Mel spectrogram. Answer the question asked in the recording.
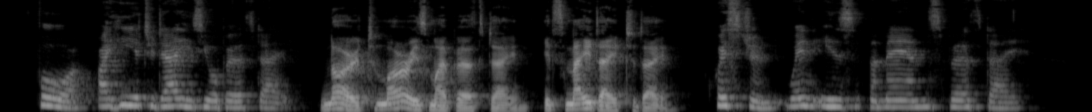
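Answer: May 2nd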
